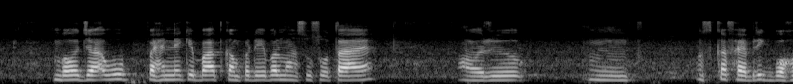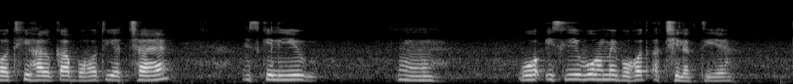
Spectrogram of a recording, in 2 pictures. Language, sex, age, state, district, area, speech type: Hindi, female, 45-60, Uttar Pradesh, Chandauli, urban, spontaneous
